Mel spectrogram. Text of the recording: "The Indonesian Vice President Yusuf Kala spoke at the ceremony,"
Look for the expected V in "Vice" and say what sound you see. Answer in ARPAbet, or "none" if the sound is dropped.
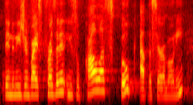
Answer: V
